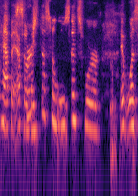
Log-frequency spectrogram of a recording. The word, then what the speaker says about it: Seleucid: then we have the Seleucids come in, and Seleucids, there we go. That's better. Seleucid. I'll try and remember that pronunciation.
